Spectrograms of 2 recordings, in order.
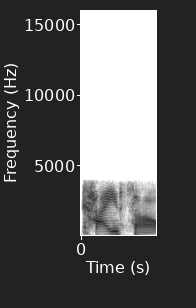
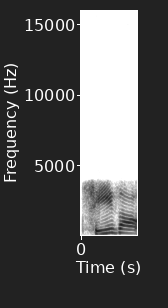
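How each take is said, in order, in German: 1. Er beginnt mit einem k-Laut und einem ai-Vokal. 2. Er beginnt mit einem ts-Laut und einem ä-Vokal. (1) "das C wie ein K und das AE wie ein Ei" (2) "würden viele Leute Cäsar aussprechen"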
